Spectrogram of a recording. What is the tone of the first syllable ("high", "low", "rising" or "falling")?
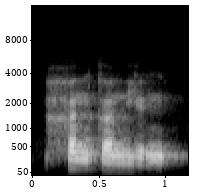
high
